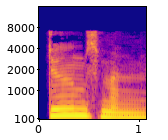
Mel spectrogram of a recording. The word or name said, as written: doomsman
